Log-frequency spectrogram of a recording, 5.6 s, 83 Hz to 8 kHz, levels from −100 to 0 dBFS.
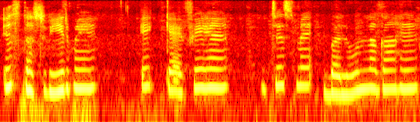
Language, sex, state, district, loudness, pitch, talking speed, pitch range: Hindi, male, Maharashtra, Mumbai Suburban, -16 LUFS, 290 Hz, 105 wpm, 270-305 Hz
